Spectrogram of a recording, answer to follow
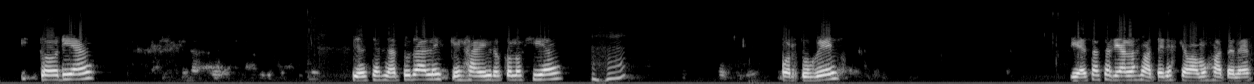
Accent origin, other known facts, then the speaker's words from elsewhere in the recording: Mendoza, Argentina; Sí, a 200 kilómetros de acá de Malargüe.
